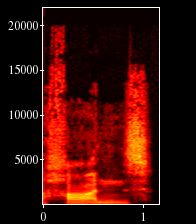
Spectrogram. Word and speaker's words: Han: they used interchangeably with what they called the Hans. Not the Han, which is, of course, the majority cultural group in China, but they were referred to plural as the Hans, not Hans Zarkov.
